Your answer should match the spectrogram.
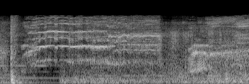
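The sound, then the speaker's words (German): A wild boar squeals in panic after being struck on the snout, one loud, shrill, wavering cry that runs on for a couple of seconds with a brief dip before rising again. “Entsetzt quiekend und von der Wucht des Schlages leicht schwankend, rannte das Tier in panischer Angst davon und die restliche Meute tat es ihm gleich.”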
